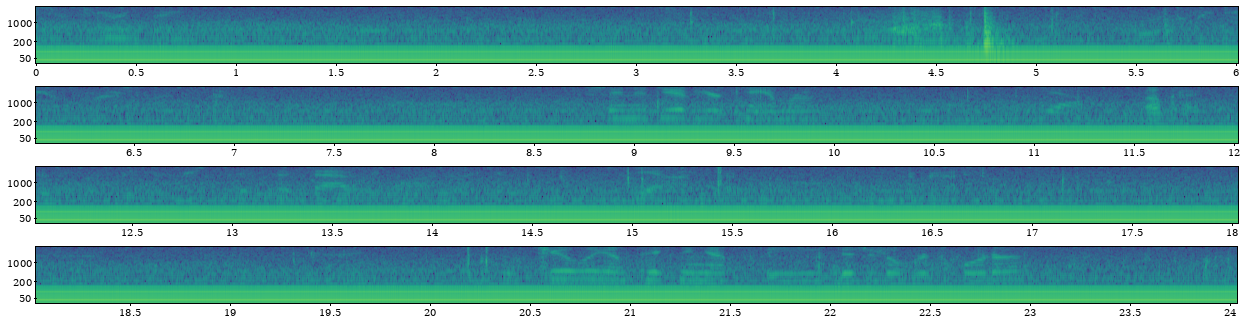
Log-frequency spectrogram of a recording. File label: whispers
